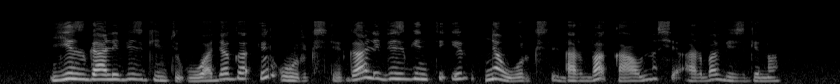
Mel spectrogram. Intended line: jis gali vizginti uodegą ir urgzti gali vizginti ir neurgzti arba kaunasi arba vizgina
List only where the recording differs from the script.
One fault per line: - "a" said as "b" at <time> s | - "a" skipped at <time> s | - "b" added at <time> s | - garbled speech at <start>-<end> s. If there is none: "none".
none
